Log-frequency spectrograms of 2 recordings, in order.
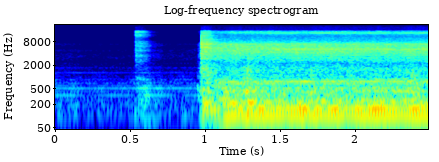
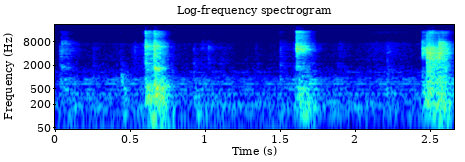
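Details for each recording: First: Canon LBP 6030 laser printer after gear repair, at power-on: click then steady, even motor whir with smooth gear noise and no grinding; earlier gear noise problem solved. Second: Canon LBP 6030 laser printer with sound problem while printing: three sharp dry clicks about a second apart from one side, suspected gear/feed drive fault; cause unconfirmed.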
